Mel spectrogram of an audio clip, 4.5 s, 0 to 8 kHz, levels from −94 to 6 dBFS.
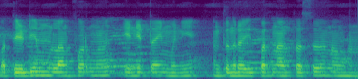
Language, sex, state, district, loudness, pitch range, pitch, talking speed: Kannada, male, Karnataka, Belgaum, -18 LUFS, 130-140 Hz, 135 Hz, 145 wpm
